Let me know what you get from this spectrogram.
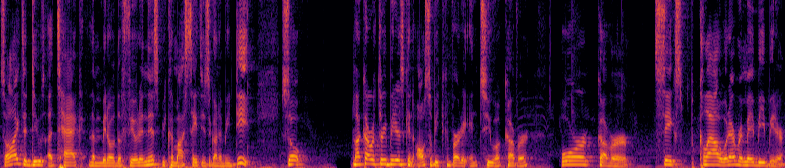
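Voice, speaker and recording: Music plays behind a man whose fairly high voice moves at a fairly quick pace, with lively intonation and very even loudness. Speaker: video game tutorial creator. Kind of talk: gameplay tutorial commentary. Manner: fast; casual, with fillers.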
